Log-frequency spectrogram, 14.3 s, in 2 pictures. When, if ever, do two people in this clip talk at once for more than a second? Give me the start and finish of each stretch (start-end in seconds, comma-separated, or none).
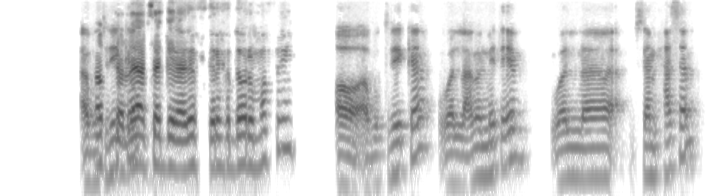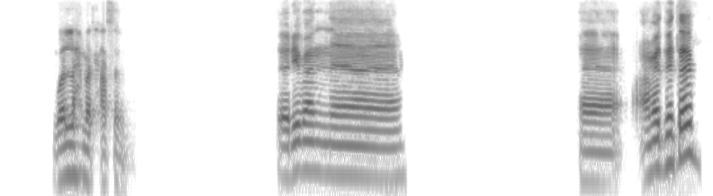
none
